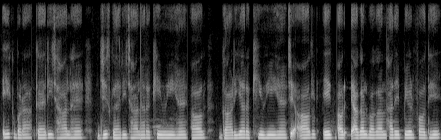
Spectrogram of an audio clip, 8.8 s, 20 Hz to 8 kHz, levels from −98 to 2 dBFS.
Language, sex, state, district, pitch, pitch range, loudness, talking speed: Hindi, female, Chhattisgarh, Raigarh, 175 Hz, 170-175 Hz, -24 LUFS, 155 wpm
